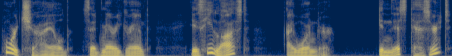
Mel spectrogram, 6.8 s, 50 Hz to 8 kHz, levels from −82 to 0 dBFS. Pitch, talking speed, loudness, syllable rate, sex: 100 Hz, 115 wpm, -19 LUFS, 3.3 syllables/s, male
